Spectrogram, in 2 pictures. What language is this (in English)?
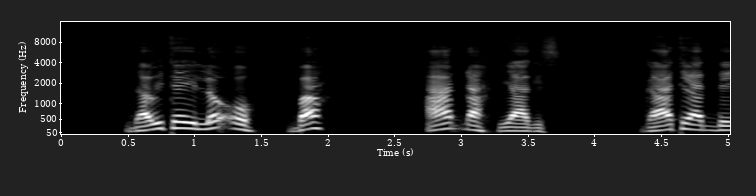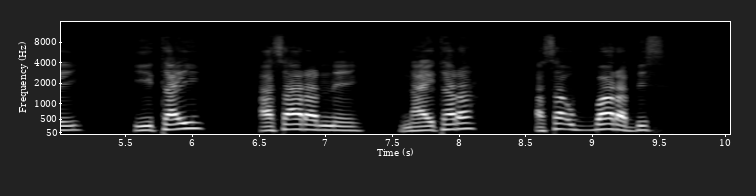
Gofa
